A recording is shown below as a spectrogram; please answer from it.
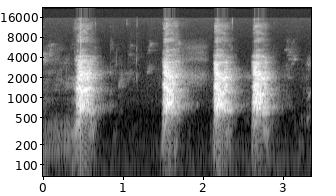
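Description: Staffordshire Bull Terrier puppies give four sharp, high barks with pauses between them.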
